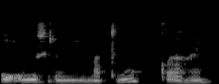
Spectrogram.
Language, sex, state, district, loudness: Bengali, male, West Bengal, Jhargram, -34 LUFS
